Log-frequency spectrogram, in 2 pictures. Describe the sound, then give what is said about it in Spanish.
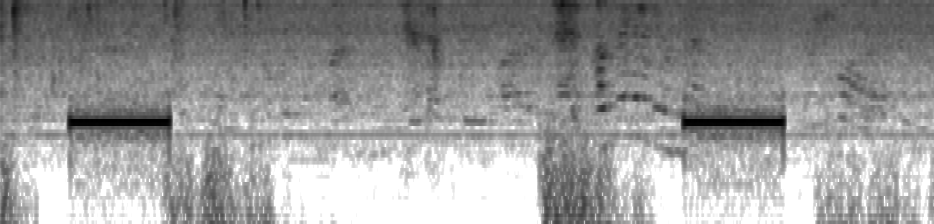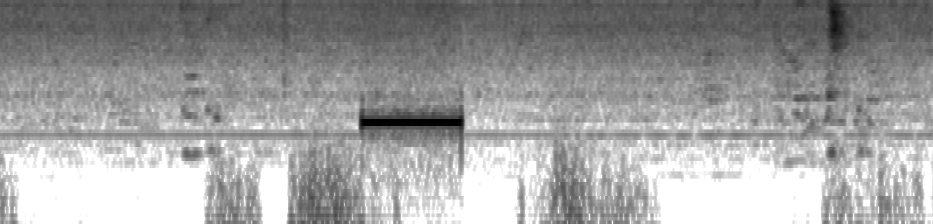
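Telephone ringback tone while a call is placed: three steady, flat mid-pitched tones, each about a second long and spaced roughly six seconds apart, with low muffled rumbling and faint murmur in the gaps. “¿Aló? Buenos días, estoy llamando de Cale Perú con Eva Segamo.”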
